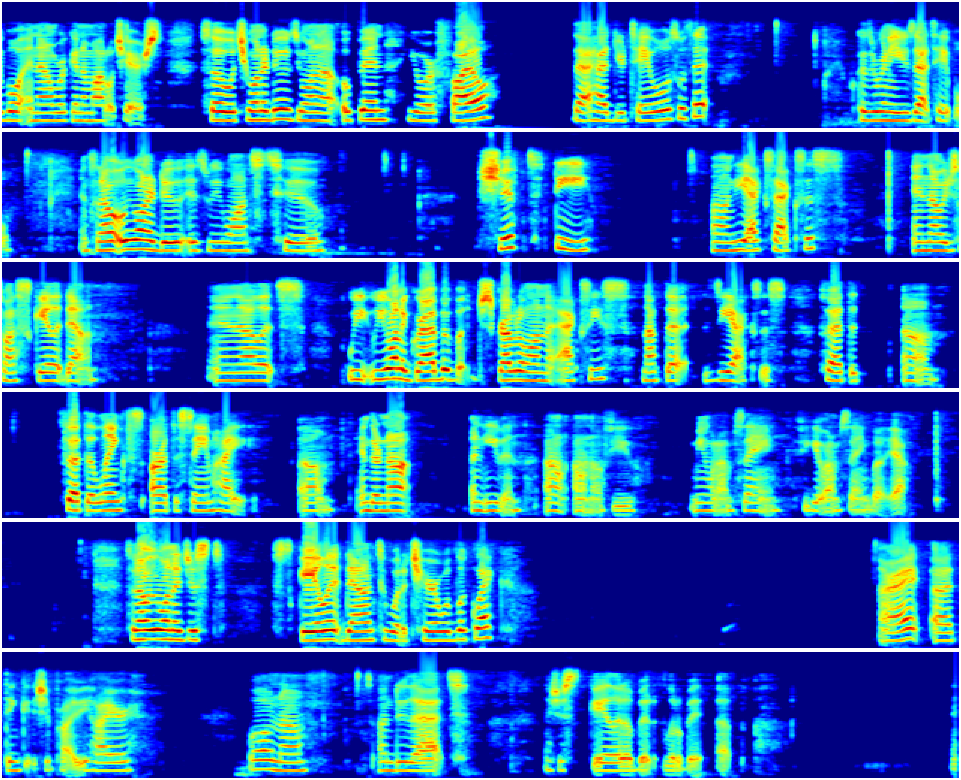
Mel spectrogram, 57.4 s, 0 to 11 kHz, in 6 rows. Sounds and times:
Speech: 0:00.0 - 0:05.0, 0:05.8 - 0:07.2, 0:08.2 - 0:09.8, 0:10.4 - 0:13.6, 0:14.4 - 0:15.5, 0:16.5 - 0:18.0, 0:18.7 - 0:20.2, 0:21.3 - 0:28.6, 0:29.4 - 0:32.9, 0:33.5 - 0:37.9, 0:39.6 - 0:43.5, 0:47.1 - 0:49.2, 0:50.3 - 0:52.6, 0:53.3 - 0:55.6.

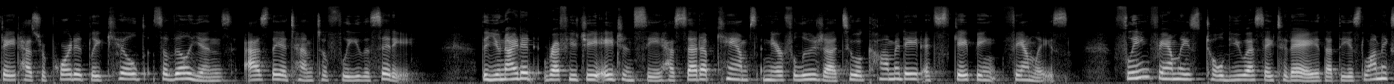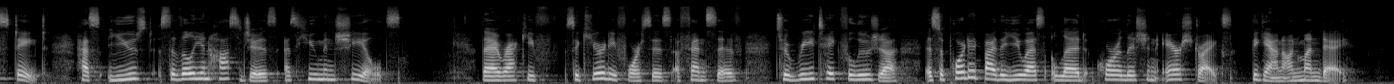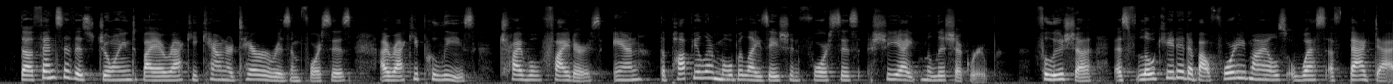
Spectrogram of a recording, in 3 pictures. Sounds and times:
Speech: 0:00.0 - 0:04.2, 0:04.8 - 0:18.0, 0:18.8 - 0:41.8.

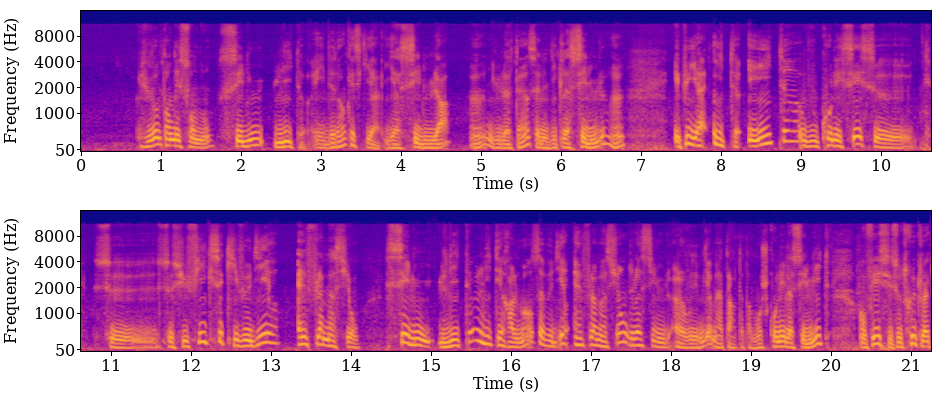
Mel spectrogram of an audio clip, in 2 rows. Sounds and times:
Speech: 0:00.7 - 0:06.8, 0:07.4 - 0:21.2.

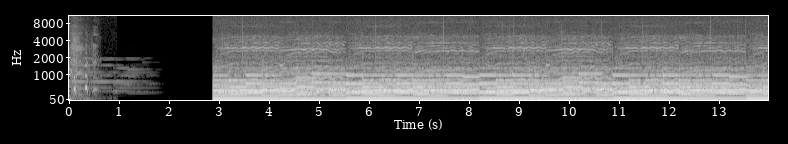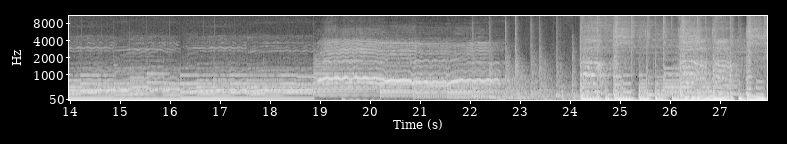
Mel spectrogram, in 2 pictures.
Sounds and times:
Music: 0:00.0 - 0:01.9, 0:02.9 - 0:27.9
Humming: 0:02.9 - 0:27.9.

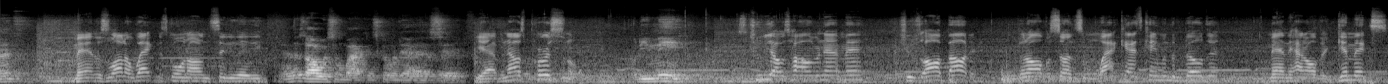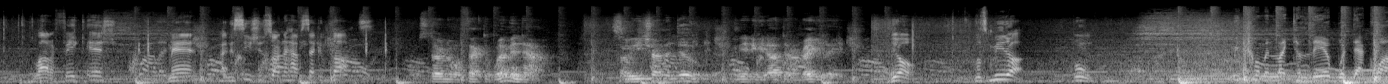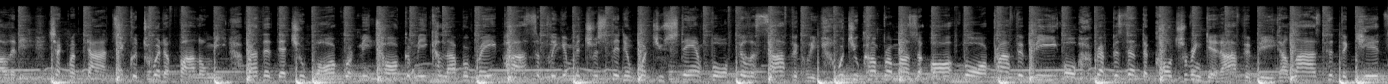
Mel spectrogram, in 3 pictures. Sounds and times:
Speech: 0:06.4 - 0:19.4, 0:20.0 - 0:23.0
Pop music: 0:10.0 - 0:24.1, 0:25.2 - 0:41.6.

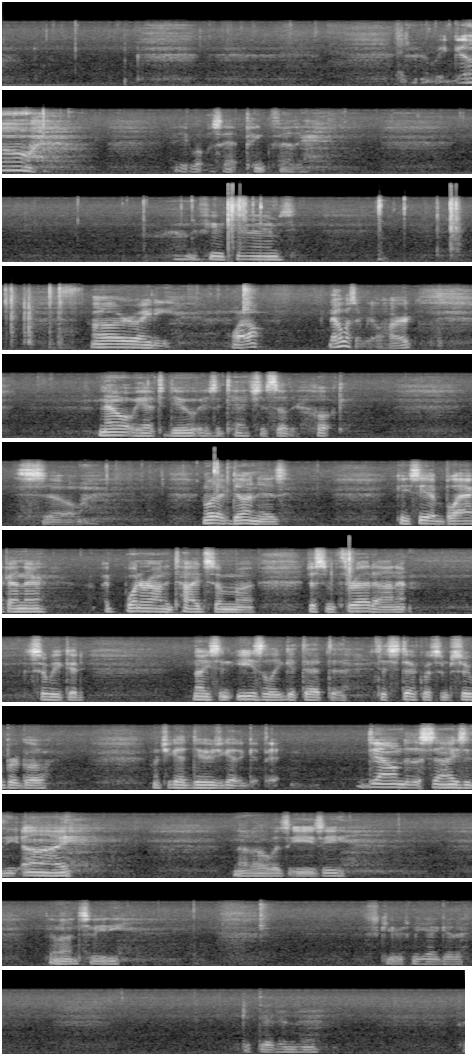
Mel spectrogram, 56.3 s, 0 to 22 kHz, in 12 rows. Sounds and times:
Speech: 0:04.0 - 0:05.3, 0:06.4 - 0:07.9, 0:11.0 - 0:12.4, 0:15.0 - 0:16.8, 0:17.4 - 0:18.2, 0:19.8 - 0:22.3, 0:23.6 - 0:24.5, 0:25.5 - 0:26.4, 0:27.4 - 0:32.3, 0:33.2 - 0:33.8, 0:34.8 - 0:38.1, 0:39.1 - 0:40.4, 0:41.2 - 0:43.1, 0:44.6 - 0:45.8, 0:47.4 - 0:48.3, 0:50.6 - 0:51.7, 0:54.0 - 0:55.0.

